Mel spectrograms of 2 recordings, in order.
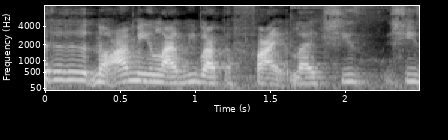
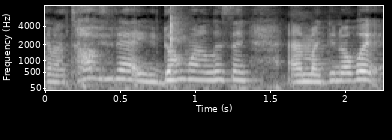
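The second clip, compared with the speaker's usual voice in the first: retold shouting; 6 semitones higher, faster than usual.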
